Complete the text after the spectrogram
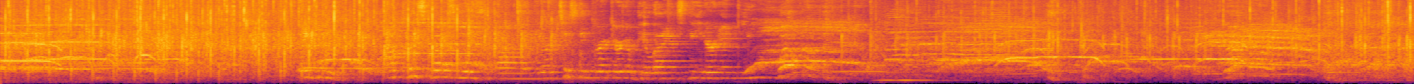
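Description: A man speaks to an audience through a microphone in a large hall.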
